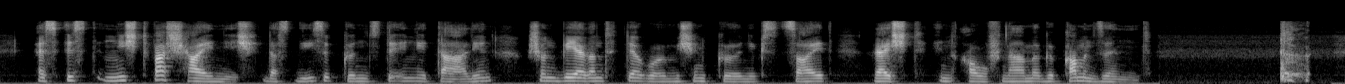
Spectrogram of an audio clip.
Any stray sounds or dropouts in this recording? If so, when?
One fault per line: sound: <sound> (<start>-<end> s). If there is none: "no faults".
sound: cough (12.8-13.1 s)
